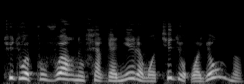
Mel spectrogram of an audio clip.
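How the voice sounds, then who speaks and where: A woman's voice: medium pitch, big pitch swings, moderate pace, mellow, breathy edge, dry recording, dull audio, pitched above the performer's own voice. A woman voicing a greedy, scheming male monk, grasping and pleading. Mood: eager.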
